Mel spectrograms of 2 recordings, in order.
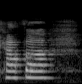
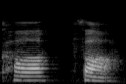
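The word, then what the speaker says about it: kapha: So right now according to yoga philosophy we are in the coffa season. Sometimes pronounced kafa whatever you like. Usually in yoga a sounds are an a kind of sound. So cafa yoga.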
